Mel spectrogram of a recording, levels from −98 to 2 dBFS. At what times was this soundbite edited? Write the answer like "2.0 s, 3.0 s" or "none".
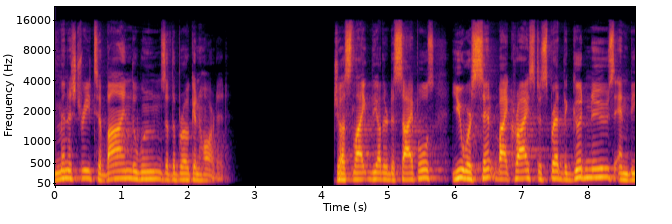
none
